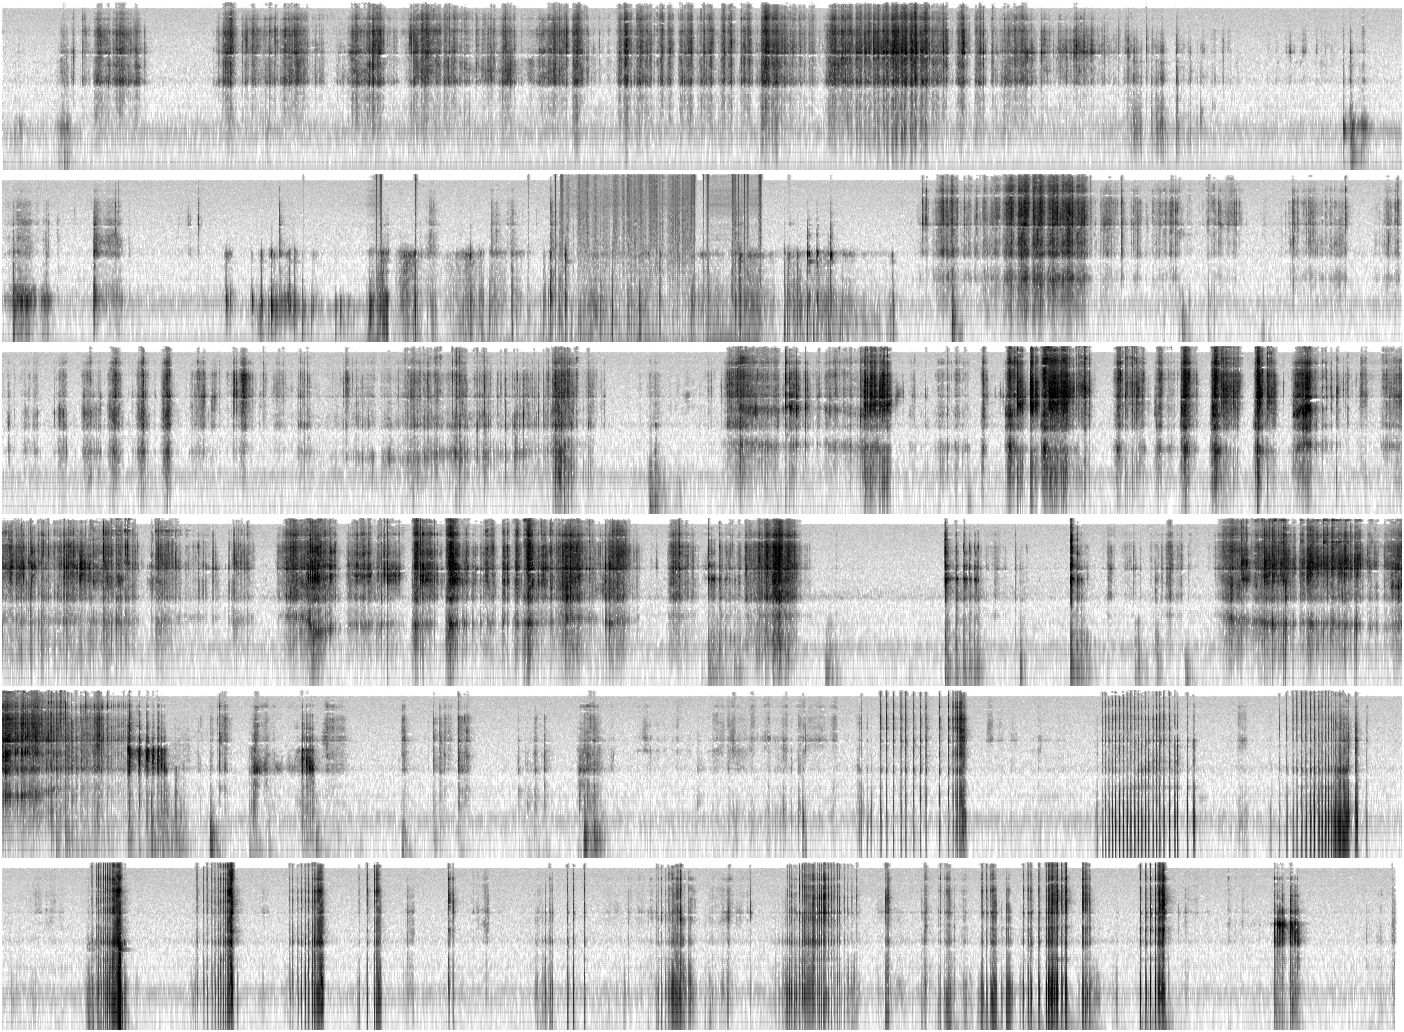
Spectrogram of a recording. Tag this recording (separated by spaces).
shaking screwbox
